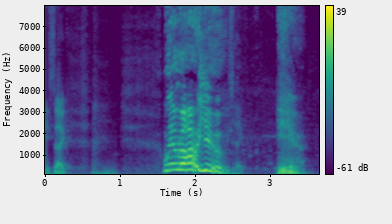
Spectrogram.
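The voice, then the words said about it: Gravelly Batman impression. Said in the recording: “does what I like to call the Batman voice ... That was a very short Batman voice”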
